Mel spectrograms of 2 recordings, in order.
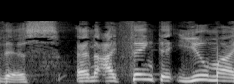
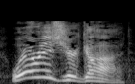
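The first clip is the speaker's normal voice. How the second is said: higher, jeering mocker's voice; mocking taunt; 5 semitones higher than usual. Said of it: "The mockers say".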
